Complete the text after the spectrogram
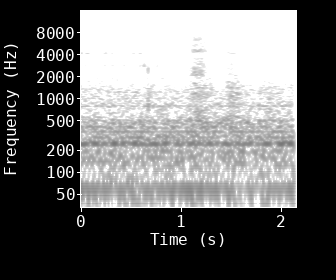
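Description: A young man sips a drink.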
